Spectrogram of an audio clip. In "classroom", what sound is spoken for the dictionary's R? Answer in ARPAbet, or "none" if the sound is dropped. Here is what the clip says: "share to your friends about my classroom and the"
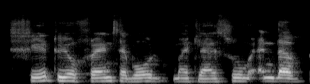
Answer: R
